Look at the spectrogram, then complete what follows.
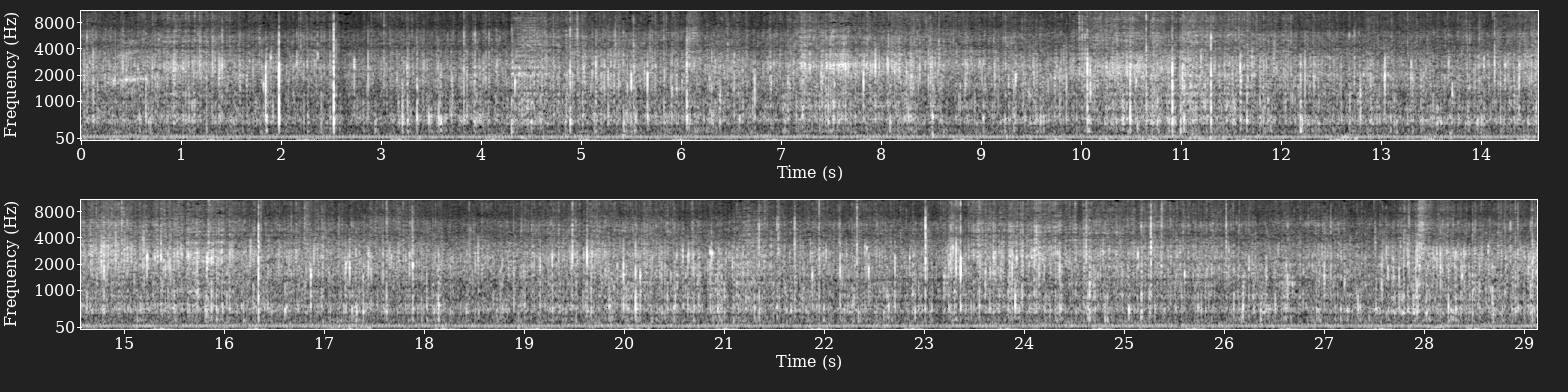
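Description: Onions and oil frying in a hot cast-iron cauldron over a wood fire: a steady sizzle with scattered crackles and pops.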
